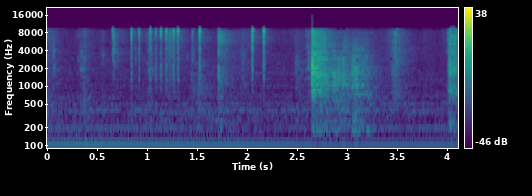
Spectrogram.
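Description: A run of light clicks, then about two and a half seconds in a metal frying pan is set down on the worktop with a short clatter and scrape.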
